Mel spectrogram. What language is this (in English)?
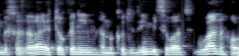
Hebrew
